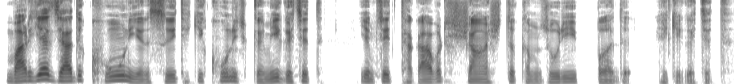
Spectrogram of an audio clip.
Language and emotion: Kashmiri, neutral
